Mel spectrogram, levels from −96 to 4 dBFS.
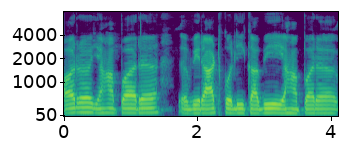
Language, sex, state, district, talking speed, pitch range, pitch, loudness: Hindi, male, Bihar, Katihar, 175 wpm, 115-125 Hz, 120 Hz, -17 LUFS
